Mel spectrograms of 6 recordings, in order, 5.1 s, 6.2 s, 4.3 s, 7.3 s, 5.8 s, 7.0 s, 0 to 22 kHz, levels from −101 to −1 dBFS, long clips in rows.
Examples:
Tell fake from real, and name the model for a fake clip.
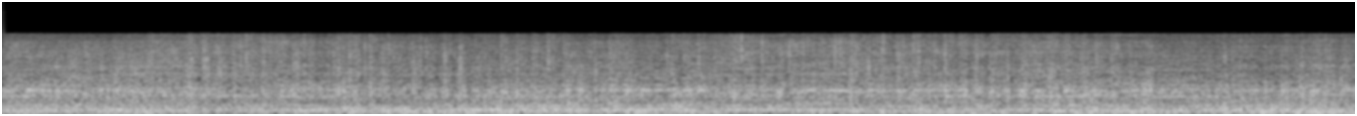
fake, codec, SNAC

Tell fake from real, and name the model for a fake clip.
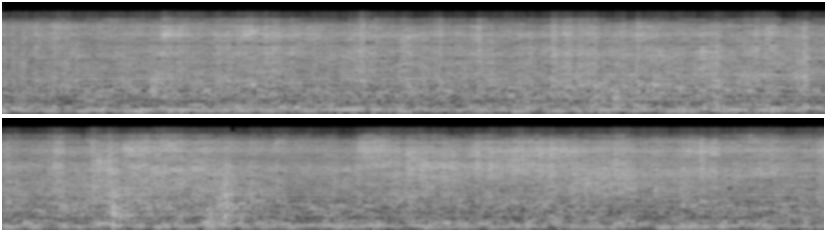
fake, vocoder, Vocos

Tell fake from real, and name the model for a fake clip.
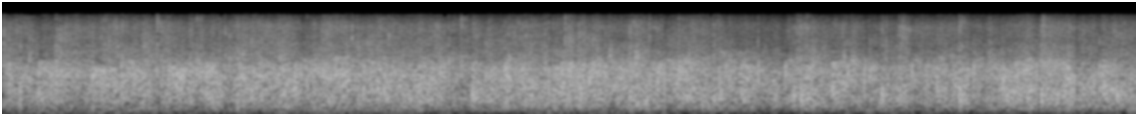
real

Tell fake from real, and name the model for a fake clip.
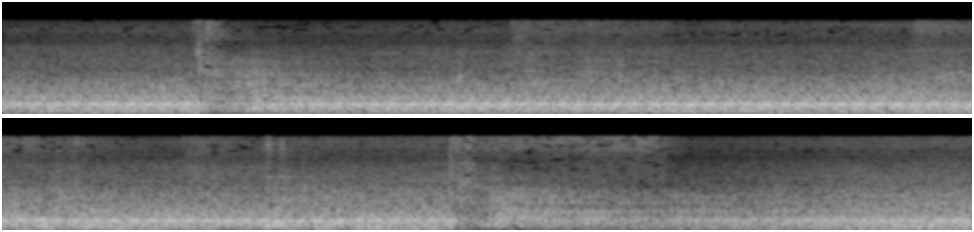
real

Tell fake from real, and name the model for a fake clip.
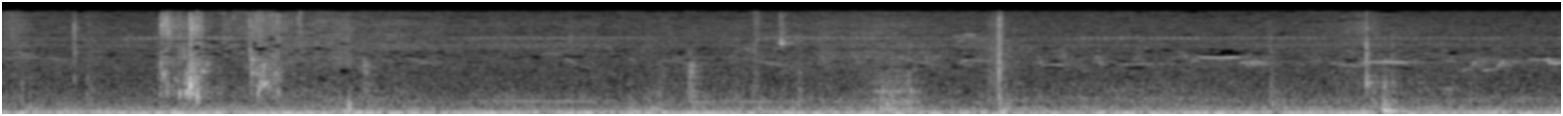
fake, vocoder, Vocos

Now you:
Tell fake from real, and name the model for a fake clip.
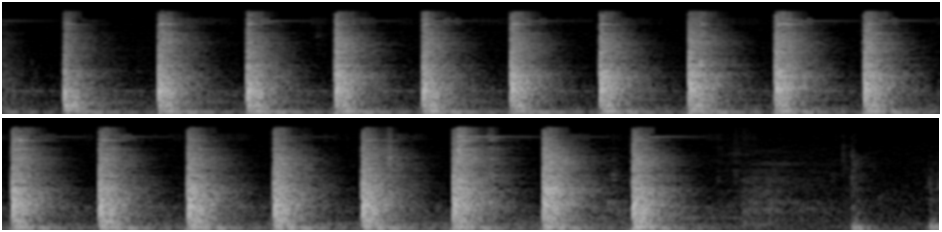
real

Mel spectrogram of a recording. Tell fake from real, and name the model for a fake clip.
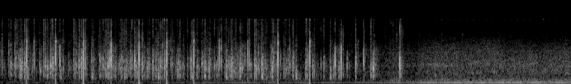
real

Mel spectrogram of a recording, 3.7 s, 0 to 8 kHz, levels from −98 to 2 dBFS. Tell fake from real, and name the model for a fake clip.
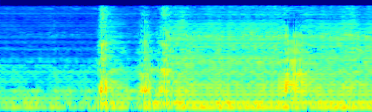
fake, vocoder, HiFi-GAN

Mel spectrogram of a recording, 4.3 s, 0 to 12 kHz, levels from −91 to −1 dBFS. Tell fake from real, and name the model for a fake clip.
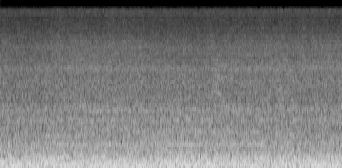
real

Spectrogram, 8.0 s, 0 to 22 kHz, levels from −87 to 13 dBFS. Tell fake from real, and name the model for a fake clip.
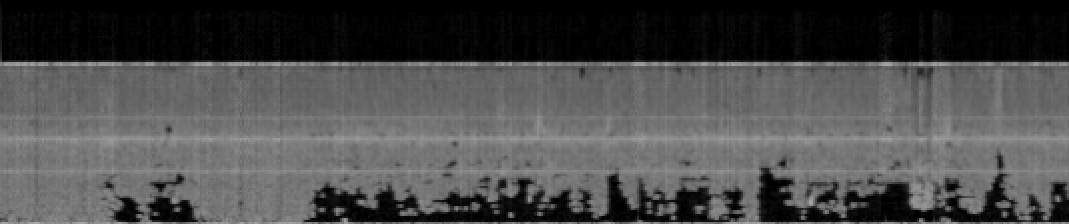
fake, vocoder, Vocos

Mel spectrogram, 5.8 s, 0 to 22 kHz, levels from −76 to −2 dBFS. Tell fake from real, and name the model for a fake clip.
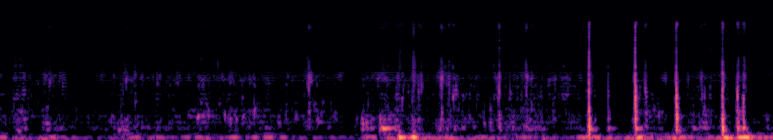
fake, vocoder, BigVGAN v2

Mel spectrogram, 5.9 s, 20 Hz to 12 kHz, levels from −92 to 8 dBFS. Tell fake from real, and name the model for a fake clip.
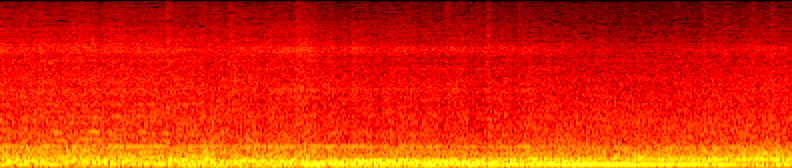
real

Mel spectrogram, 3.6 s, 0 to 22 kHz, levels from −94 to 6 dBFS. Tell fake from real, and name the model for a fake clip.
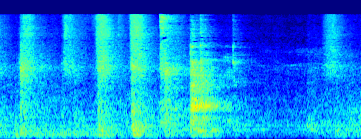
real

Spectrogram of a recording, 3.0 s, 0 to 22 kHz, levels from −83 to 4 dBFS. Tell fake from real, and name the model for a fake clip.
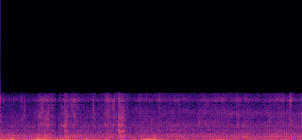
fake, vocoder, Vocos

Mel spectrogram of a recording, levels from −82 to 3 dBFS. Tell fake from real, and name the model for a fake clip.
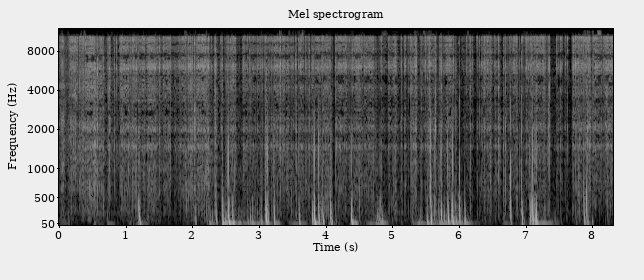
real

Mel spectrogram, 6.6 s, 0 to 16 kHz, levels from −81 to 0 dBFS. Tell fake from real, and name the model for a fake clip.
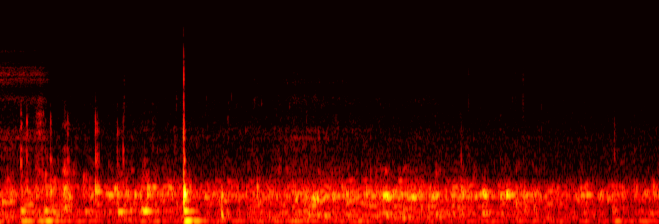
real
